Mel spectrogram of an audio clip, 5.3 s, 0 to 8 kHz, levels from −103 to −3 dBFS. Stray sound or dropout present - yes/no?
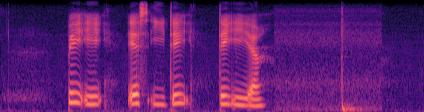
yes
